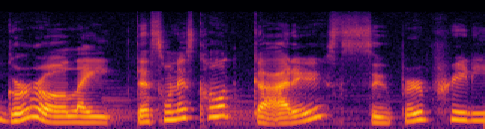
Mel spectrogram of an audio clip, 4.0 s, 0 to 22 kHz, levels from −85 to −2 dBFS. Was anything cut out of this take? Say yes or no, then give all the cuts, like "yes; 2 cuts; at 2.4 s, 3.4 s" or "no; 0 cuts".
no; 0 cuts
